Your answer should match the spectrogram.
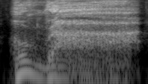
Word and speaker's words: hoorah: But hoorah. – Did I say that right? – A Marine. – Did I say that right? Is it hoorah or hoorah? – Hoorah.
